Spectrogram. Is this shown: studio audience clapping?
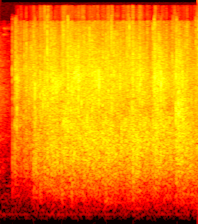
yes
